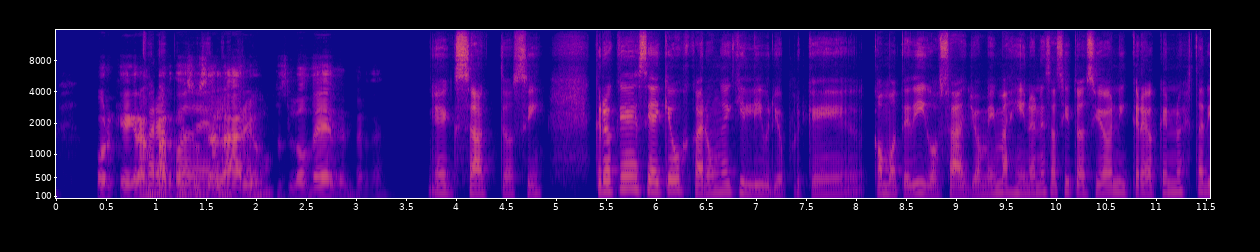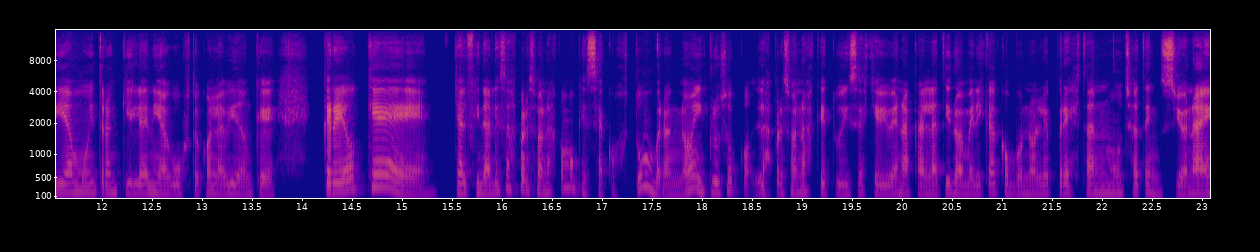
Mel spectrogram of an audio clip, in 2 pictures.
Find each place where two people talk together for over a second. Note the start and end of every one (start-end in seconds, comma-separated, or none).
0.9-2.2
